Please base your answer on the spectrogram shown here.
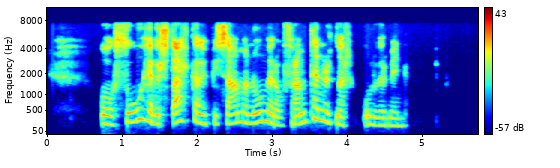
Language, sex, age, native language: Icelandic, female, 40-49, Icelandic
